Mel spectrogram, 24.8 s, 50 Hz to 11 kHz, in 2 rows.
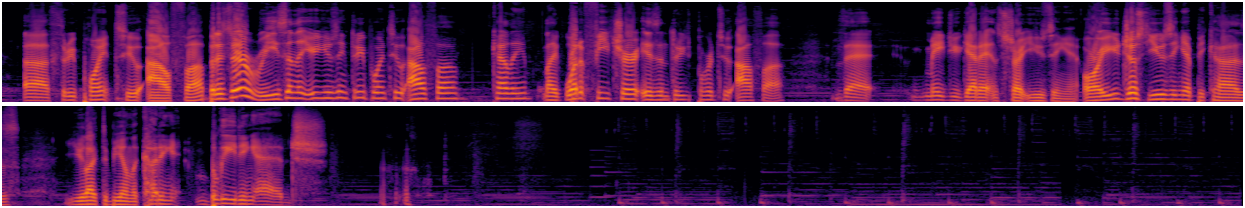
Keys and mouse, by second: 18.4-20.4 drag.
